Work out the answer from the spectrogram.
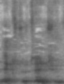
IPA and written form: ˈekstrə əˋtenʃn (extra attention)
